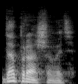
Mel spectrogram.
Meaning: to interrogate
- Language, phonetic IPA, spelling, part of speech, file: Russian, [dɐˈpraʂɨvətʲ], допрашивать, verb, Ru-допрашивать.ogg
